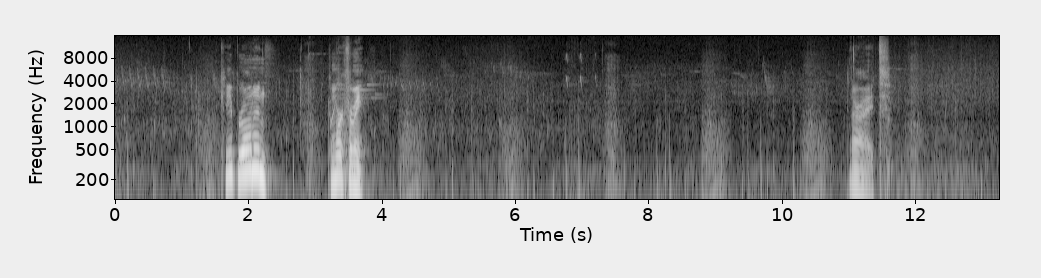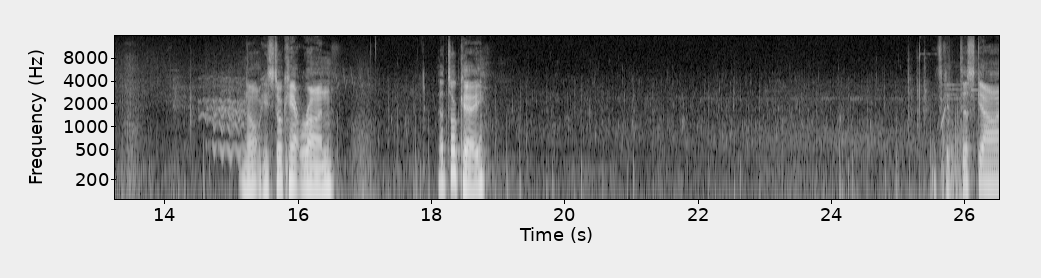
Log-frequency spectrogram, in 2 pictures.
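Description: A horse's hooves clop steadily along the ground.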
